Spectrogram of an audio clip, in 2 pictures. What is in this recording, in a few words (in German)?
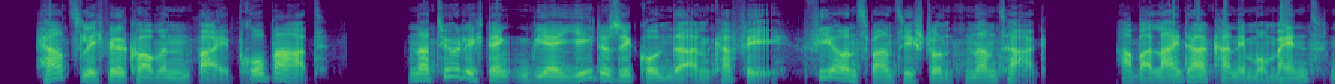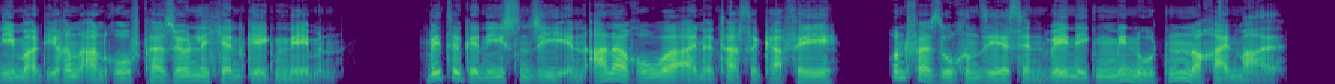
telefonansage kaffee; DE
